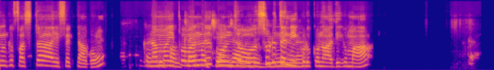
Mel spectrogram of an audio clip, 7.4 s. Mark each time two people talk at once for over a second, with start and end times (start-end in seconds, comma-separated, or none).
2.3-4.5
